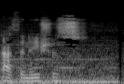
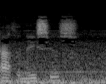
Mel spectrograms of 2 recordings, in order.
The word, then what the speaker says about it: Athanasius: this is the church there's two ways you can pronounce this church saint athanasius saint athanasius but here it is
